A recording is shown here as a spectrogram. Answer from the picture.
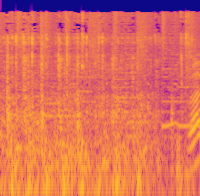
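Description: Engine of a small motorized outrigger boat (bangka) running with a steady, rapid beat.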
